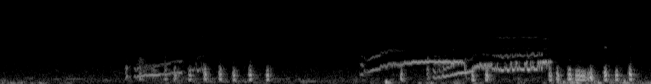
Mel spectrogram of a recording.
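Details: Farm chickens at sunset, while a dog eats its meal, give quick repeated low clucks, then a drawn-out rising and wavering call, then more clucking.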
